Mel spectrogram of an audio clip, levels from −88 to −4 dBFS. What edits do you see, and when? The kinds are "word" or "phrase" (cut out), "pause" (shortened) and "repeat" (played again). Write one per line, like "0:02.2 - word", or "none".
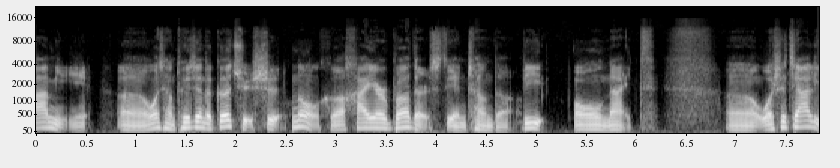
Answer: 0:02.6 - word
0:04.9 - phrase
